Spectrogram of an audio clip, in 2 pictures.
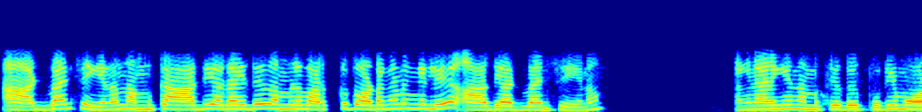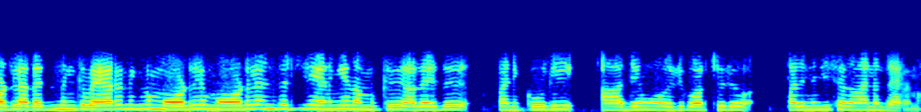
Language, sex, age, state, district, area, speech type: Malayalam, female, 45-60, Kerala, Wayanad, rural, conversation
